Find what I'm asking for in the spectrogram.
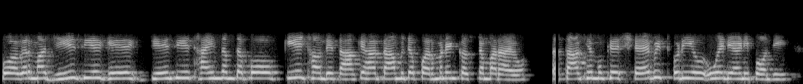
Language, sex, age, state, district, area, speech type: Sindhi, female, 45-60, Maharashtra, Mumbai Suburban, urban, conversation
